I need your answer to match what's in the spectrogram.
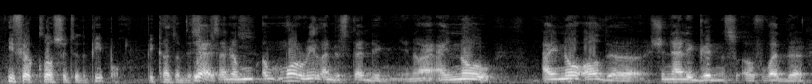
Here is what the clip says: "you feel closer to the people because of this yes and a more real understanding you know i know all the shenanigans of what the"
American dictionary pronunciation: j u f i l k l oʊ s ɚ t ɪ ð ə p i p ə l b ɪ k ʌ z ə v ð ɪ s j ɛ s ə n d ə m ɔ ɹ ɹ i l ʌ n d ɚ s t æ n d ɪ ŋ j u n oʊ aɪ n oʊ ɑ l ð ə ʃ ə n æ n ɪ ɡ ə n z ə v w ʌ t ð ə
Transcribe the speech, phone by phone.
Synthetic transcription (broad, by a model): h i f i l k l oʊ s ɚ t ɪ ð ə p i p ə l b ɪ k ʌ z ə v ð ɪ j ɛ s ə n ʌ ə m ɔ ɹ ɹ i l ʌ n d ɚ s t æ n d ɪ ŋ j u n oʊ aɪ n oʊ ɑ l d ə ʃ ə n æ l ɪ ɡ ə n s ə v w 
